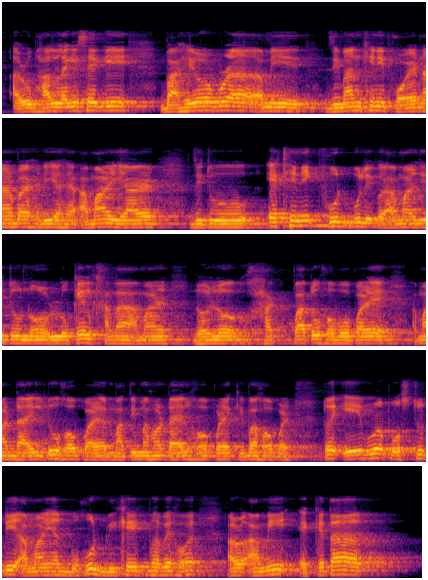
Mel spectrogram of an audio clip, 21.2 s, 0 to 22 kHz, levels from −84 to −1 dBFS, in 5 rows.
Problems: none marked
